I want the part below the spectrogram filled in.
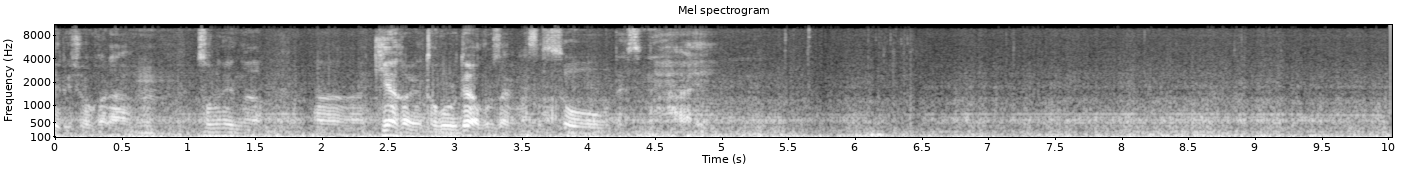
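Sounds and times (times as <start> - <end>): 
car driving fast along a riverside road beside the Asano River: 0.0 - 10.0
speech: 2.5 - 4.8.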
